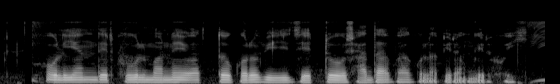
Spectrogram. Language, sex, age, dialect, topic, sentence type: Bengali, male, 18-24, Rajbangshi, agriculture, statement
